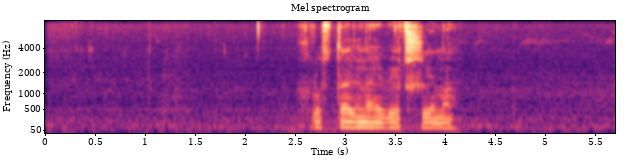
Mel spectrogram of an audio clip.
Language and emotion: Russian, neutral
